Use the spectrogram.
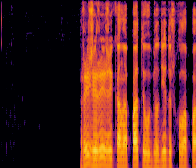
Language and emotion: Russian, positive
